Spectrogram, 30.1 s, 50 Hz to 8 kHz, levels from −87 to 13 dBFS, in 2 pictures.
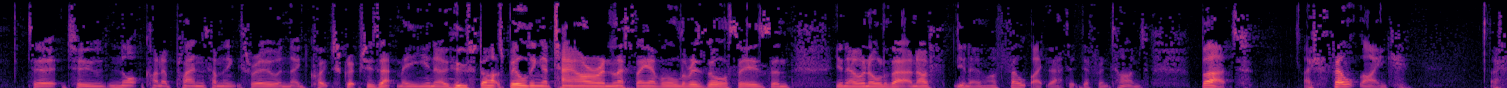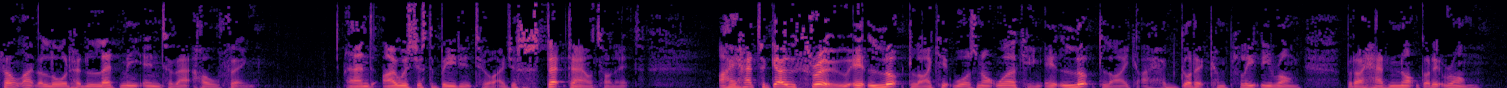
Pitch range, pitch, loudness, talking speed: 125-150 Hz, 135 Hz, -27 LUFS, 205 wpm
